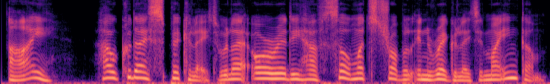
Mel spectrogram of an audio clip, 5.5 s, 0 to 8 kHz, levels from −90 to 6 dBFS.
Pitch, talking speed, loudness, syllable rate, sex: 170 Hz, 165 wpm, -16 LUFS, 5.5 syllables/s, male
